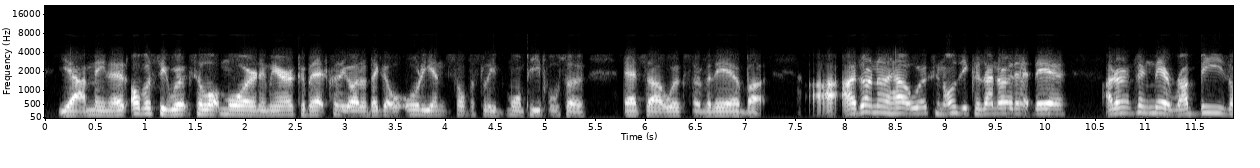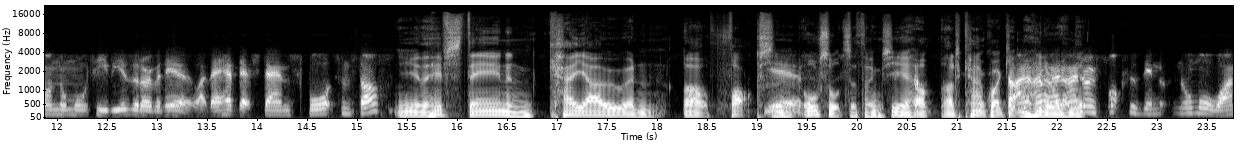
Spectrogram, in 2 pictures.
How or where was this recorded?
phone line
